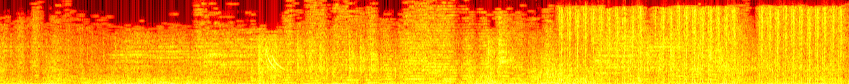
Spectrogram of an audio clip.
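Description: Gunfire sound effect in a drama about Japanese soldiers, dense rapid bursts of machine-gun fire with overlapping shots and booms, loud and continuous throughout, no talking.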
